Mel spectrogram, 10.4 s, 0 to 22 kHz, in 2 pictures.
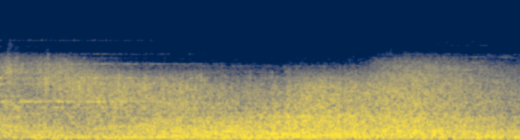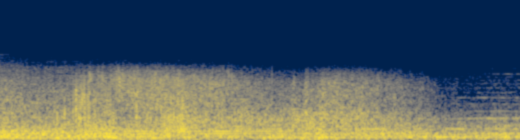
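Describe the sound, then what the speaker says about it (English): A massive asteroid impact explosion roars as a deep, continuous rumbling blast with surging wind-like turbulence, very loud and sustained, swelling and shifting over its length. "A 100 million megaton explosion vaporizes New York City."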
